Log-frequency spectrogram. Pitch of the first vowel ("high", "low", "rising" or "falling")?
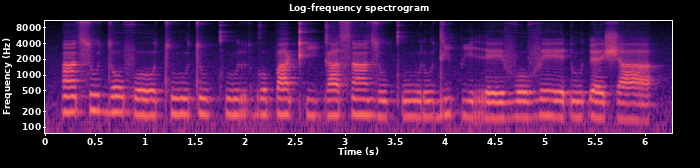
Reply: high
